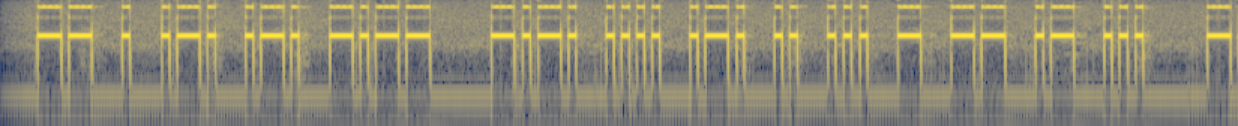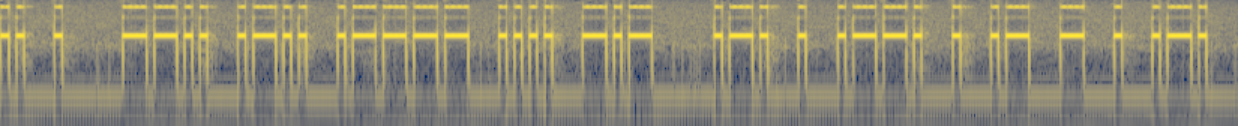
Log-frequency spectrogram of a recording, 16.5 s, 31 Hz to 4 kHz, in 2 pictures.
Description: Morse code, heard as a keyed tone, about 24 wpm, spaced as for 21 wpm, 1000 Hz. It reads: MERRY CHRISTMAS DE ZL1HK REPEATER
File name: challenge122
